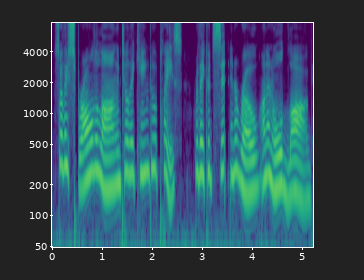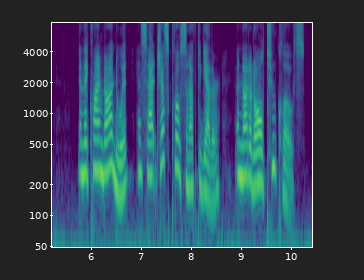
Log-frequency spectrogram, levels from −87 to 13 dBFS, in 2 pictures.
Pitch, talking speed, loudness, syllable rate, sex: 220 Hz, 220 wpm, -18 LUFS, 5.6 syllables/s, female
